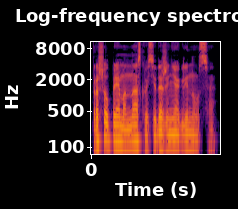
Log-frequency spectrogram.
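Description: A man narrating a fantasy novel in the first person, reading in an even, steady way. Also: low voice, fairly quick, dry recording, clean studio sound. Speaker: audiobook narrator.

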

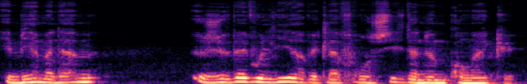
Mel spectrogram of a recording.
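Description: A man reading aloud, voicing a grave royal counsellor who speaks in a measured, formal way. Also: mid-range voice, warm tone, slightly rough, pitched above the performer's own voice, natural voice. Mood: solemn. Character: grave older male royal counsellor, frank.

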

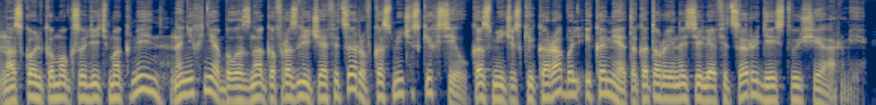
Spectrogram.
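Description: A man narrating an audiobook in an even, steady reading voice. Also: medium pitch, dry recording, clean studio sound. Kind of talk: scripted narration.

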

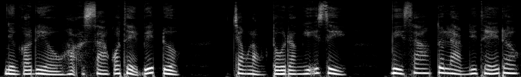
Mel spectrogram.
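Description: A woman reads a first-person novel aloud with emotional, dramatic storytelling. Her voice is low and mellow. The recording is dry and close. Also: fairly even intonation, a little fast, no room sound. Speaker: audiobook reader.

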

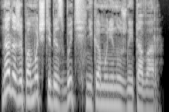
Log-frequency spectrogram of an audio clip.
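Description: Brash young warlord, calm and blunt, voiced by a male narrator. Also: mid-range voice, moderate pace, no room sound, clean studio sound, natural voice.

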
